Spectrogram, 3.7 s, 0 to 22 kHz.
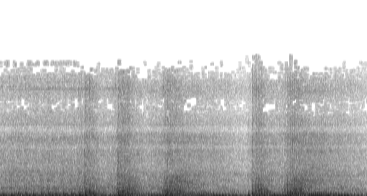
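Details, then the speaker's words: Yamaha WR250R/WR250X single at about 26,000 miles, after cam chain and tensioner replacement: even idle with light blips, no top-end tapping or rattle; normal idle. "just about 10 hours later she's finally put back together and running smooth"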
